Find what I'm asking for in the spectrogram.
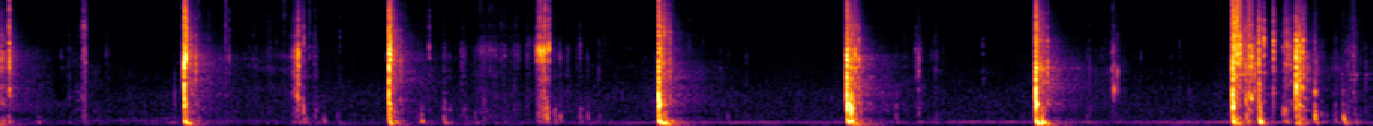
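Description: An axe chops wood in a steady rhythm: around eight sharp, loud cracking strikes spaced a couple of seconds apart, with lighter knocks and splintering between them over a low hum.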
